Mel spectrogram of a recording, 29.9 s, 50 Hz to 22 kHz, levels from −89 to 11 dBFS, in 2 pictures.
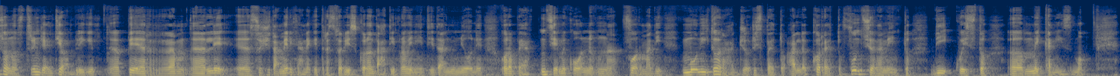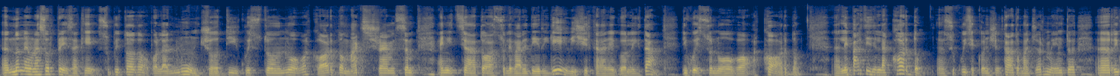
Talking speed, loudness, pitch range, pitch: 140 wpm, -20 LUFS, 95-120 Hz, 105 Hz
